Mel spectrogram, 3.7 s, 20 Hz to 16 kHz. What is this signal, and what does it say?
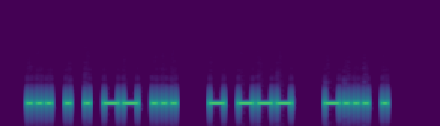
Morse code, heard as a keyed tone, about 28 wpm, 700 Hz. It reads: SEEMS TO BE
